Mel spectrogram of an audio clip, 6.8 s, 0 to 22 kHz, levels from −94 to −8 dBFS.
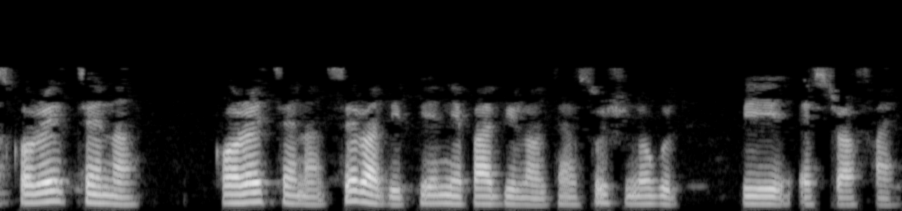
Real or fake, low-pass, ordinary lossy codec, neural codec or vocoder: real; 7.2 kHz; MP3, 24 kbps; none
